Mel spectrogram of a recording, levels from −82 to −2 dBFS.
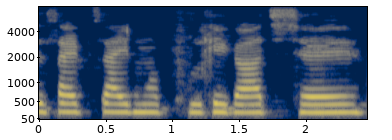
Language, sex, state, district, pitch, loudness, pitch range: Maithili, female, Bihar, Saharsa, 215 Hz, -21 LUFS, 210-220 Hz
